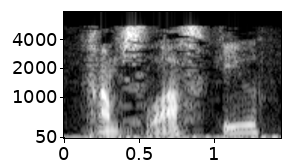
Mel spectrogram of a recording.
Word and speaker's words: Komsomolskoye: I will spell it for you if you'd like. KOMSOMOLSKOYE. Komsolsky, maybe?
